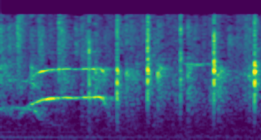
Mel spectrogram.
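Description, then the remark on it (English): Scattered, faint audience applause at the YEG Live Songwriter Stage on a Sunday night: a handful of separate claps spaced irregularly, preceded by a short rising whistle, with no speech. “Yeah, give him a hand.”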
